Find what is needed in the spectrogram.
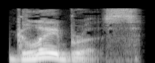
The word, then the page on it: glabrous: British English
